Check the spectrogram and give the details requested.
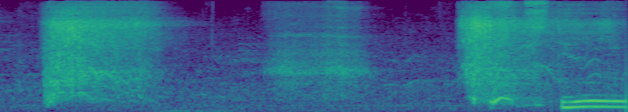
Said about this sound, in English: Let me show you a breathing exercise that I learned deep in the Himalayas.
